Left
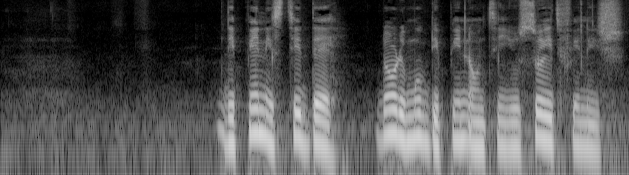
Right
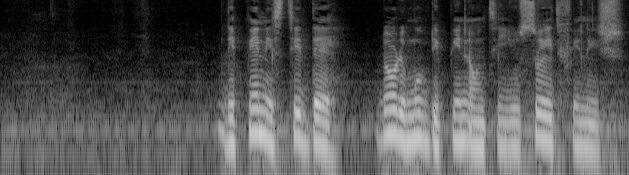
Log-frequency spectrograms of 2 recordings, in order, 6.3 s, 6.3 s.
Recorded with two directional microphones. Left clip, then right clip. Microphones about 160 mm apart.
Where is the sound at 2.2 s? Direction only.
35° left (ahead or behind).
